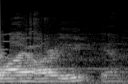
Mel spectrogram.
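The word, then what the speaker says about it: lyre: L-Y-R-E? Yes, that's what we were talking about. Rhymes with Zyre.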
